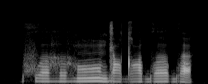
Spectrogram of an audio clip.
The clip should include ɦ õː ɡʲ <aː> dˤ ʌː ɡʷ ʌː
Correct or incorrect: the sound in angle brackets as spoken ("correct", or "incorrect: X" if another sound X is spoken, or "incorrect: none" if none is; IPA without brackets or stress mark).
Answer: incorrect: a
